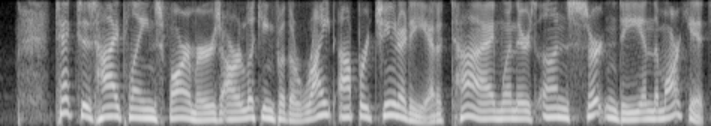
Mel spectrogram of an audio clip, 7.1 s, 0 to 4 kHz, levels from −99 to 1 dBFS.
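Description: No technical faults can be heard anywhere in this speech.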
